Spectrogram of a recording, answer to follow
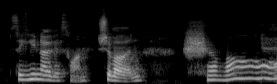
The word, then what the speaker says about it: Siobhan: you know this one Siobhan Siobhan not seal band no not seal band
